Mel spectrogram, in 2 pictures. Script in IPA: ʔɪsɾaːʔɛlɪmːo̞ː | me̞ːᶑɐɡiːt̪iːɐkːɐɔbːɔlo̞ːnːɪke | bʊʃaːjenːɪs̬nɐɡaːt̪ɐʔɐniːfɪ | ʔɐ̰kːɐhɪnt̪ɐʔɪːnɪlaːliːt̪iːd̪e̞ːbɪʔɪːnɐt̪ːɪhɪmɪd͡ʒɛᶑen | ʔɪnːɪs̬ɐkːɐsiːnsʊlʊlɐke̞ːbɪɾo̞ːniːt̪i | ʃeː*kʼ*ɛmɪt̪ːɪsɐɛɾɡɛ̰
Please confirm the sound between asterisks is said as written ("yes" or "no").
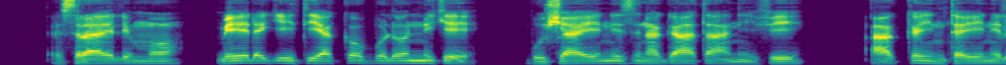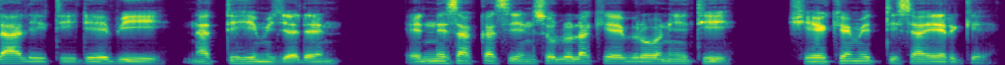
no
